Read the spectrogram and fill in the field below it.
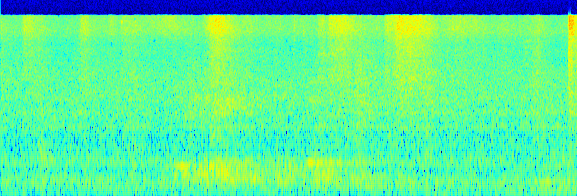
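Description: Bare feet thump and shuffle on a padded mat.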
